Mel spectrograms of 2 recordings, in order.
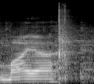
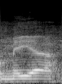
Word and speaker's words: Maya: We're on to Maya, or Maya, whichever way you prefer to pronounce her name.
